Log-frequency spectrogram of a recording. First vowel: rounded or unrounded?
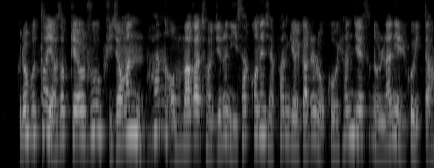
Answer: unrounded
